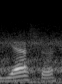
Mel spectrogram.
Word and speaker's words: Jasher: detail in the book of Yasher, but it's spelled with a J, called Jasher, but it's really Yasher.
